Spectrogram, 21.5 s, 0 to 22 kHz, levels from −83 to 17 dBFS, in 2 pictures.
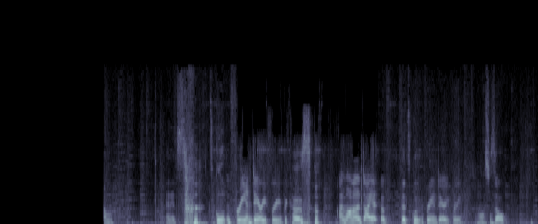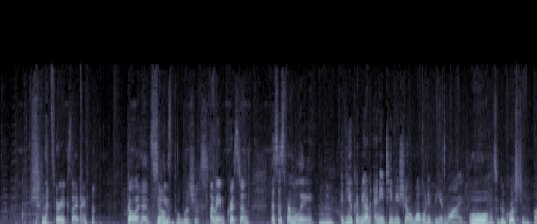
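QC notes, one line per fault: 0.00–2.07 s, audio dropout to silence: The clip opens in digital silence with no room tone at all, and sound only arrives at 2.07 s. The input was likely lost, such as a disconnected device or a mute, while silence kept being written.
4.74–7.54 s, Bluetooth SBC bit pool drop: The treble dulls and a gritty, coarse noise rides on the sound until 7.54 s. This fits the SBC bit pool falling from 31 to 12, near 88 kbps, starving the upper sub-bands and coarsening quantisation.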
